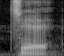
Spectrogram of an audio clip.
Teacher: जैसे ही हम उच्चारण करते हैं च, तो हमारी जो जिह्वा है वो तालु को छूती हुई आती है। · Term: तालव्य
